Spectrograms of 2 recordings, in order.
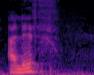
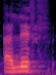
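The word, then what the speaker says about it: ا: Now, when we are looking at alif and ha and hamza, okay? When we're looking at alif and hamza, please note that these two are pronounced from the bottom of the throat, okay?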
